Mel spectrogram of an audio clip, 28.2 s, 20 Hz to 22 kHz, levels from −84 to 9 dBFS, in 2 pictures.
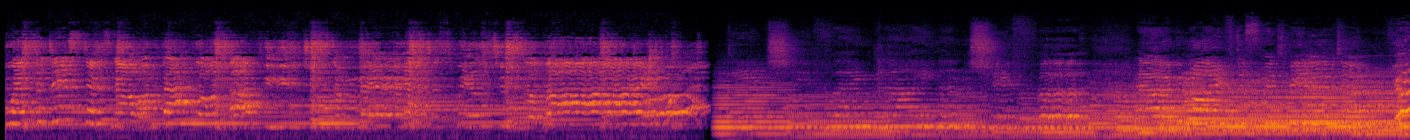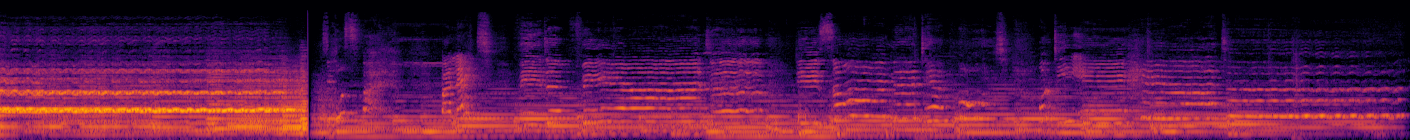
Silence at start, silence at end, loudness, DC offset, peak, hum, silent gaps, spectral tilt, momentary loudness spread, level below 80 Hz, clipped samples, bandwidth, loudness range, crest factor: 0.05 s; 0 s; -19 LUFS; under 0.1%; -2 dBFS; none; none; -4 dB/octave; 15 LU; -60 dBFS; under 0.1%; 13.5 kHz; 12 LU; 18 dB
